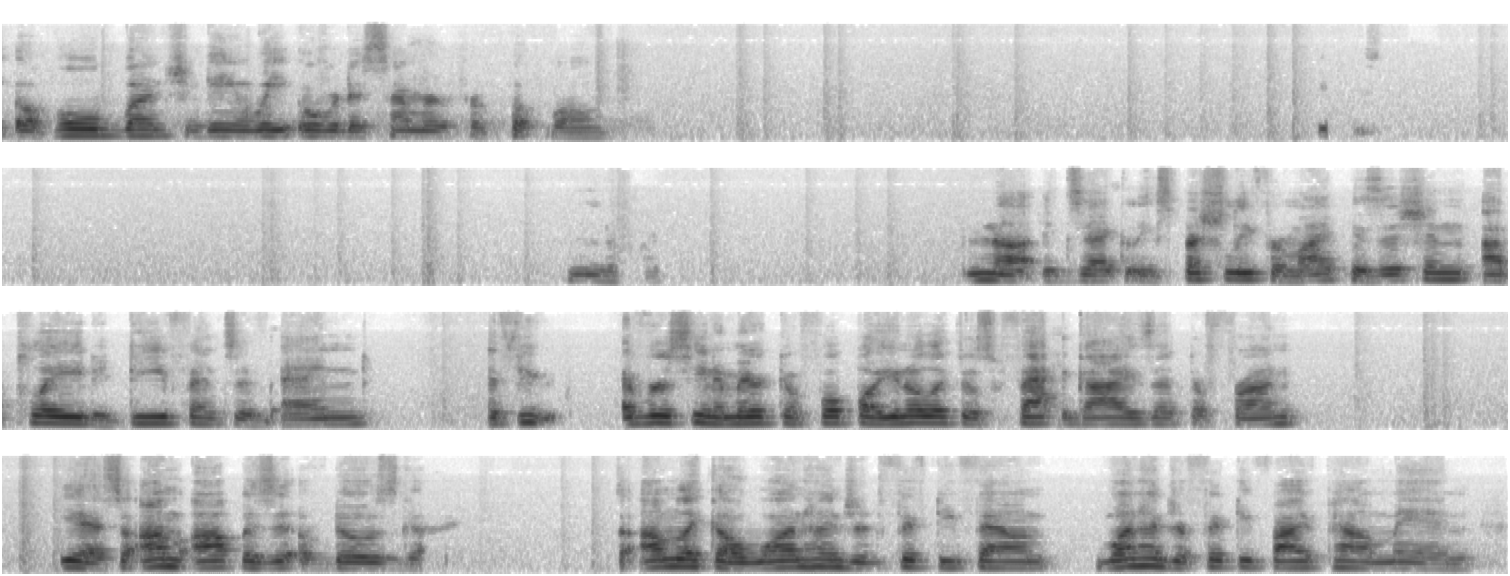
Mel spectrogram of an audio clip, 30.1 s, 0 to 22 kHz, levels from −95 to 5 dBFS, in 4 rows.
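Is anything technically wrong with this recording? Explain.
Yes. From 2.31 to 2.54 s a very faint copy of the speech trails it by about 208 ms, likely an echo leak from a loudspeaker-side canceller letting residue through.

At 16.73, 17.87, 21.68, 27.88 and 29.98 s the room sound briefly dips by about 9 to 16 dB for around a tenth of a second. This is background gated by the echo canceller, which clamped the microphone while the loudspeaker played.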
